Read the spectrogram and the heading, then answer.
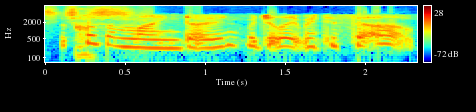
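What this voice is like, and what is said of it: Babyish, needy voice. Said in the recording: “you're doing it in this kind of babyish voice ... to not do it in a babyish voice ... you're doing it in a babyish voice ... your voice has gone low”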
